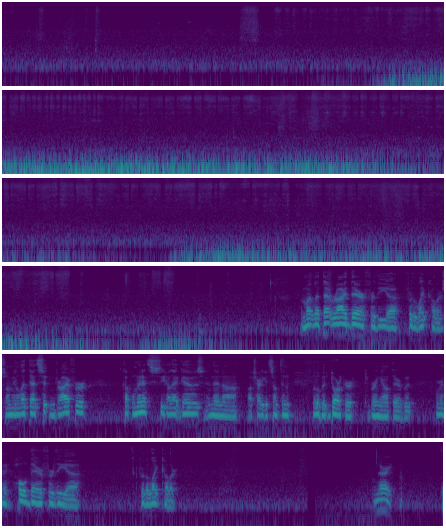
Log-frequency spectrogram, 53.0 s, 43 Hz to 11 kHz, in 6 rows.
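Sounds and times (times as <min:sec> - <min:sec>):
cloth rubbing on wood: 0:04.8 - 0:31.7
low rumble: 0:07.5 - 0:19.3, 0:21.1 - 0:31.5.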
